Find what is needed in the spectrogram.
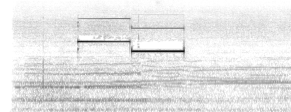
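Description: Two-tone alert from a drone's controller app: a steady higher beep of under a second, followed at once by a steady lower one, over a faint hum.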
